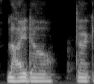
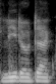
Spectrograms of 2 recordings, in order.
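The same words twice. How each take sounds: First: "Lido" said as LIE-doh; first syllable of "Lido" rhymes with "eye"; alternative pronunciation. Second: "Lido" said as LEE-doh; first syllable of "Lido" rhymes with "see"; first pronunciation. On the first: Tries other pronunciation of Lido. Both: Shown as a demonstration.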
